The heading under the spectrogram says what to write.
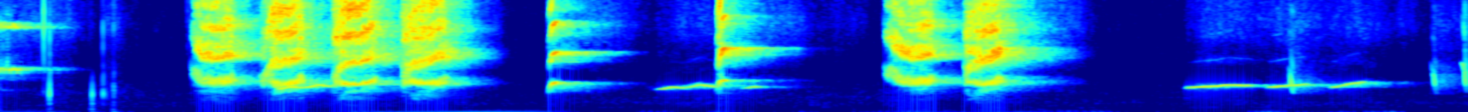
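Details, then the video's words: Pet orange-headed thrush singing: loud harsh rasping bursts repeated in a quick series, sharp stacked high notes, then thin wavering whistles toward the end; faint low hum underneath. "Burung Punglor / Anis Merah teler nyantuy mawon masehhh"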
